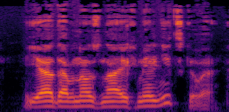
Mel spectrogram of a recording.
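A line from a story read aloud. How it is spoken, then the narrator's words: Gloomy. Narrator (Russian): мрачно откликнулся комиссар Шемберг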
